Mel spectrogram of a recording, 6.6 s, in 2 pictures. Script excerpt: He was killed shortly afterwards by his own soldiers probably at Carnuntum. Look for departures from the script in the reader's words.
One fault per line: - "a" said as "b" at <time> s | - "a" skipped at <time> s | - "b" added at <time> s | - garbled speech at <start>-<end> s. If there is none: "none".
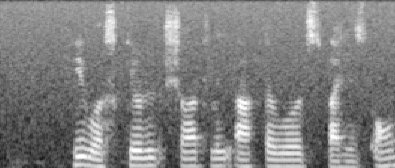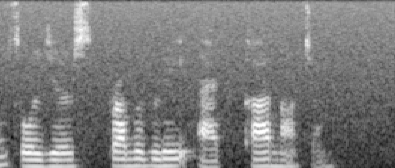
none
